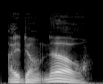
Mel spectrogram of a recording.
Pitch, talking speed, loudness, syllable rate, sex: 110 Hz, 175 wpm, -15 LUFS, 3.7 syllables/s, male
